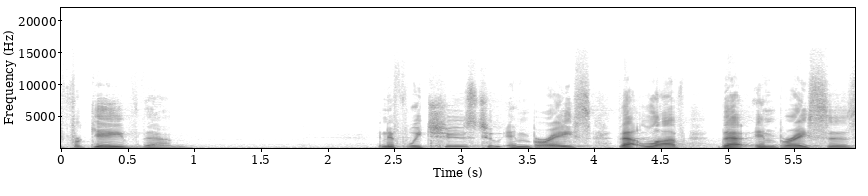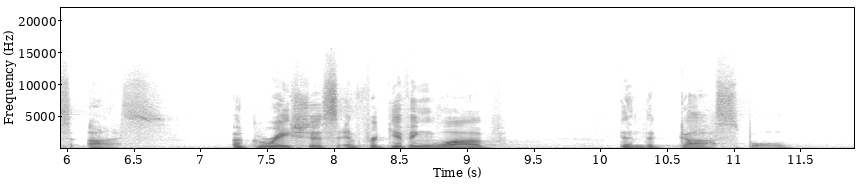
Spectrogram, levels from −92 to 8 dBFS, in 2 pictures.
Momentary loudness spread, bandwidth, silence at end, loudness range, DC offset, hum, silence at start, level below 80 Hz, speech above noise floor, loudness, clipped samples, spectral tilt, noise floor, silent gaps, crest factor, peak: 17 LU; 14 kHz; 0.5 s; 6 LU; under 0.1%; none; 0 s; -70 dBFS; 34 dB; -39 LUFS; under 0.1%; -5.5 dB/octave; -73 dBFS; none; 22 dB; -18 dBFS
